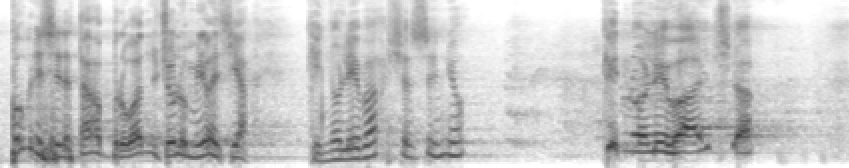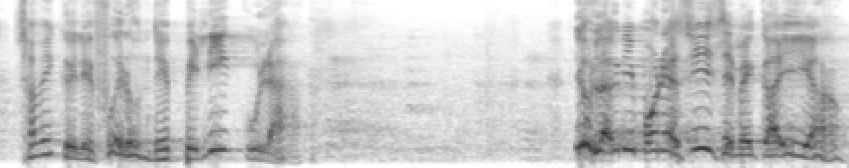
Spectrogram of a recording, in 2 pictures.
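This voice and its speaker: A middle-aged Argentine man preaches a testimony-driven sermon, voicing the people in his stories. His voice sits high and is heavily gravelly with fry. It rings out with a long hall reverb from the church. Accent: Argentine Rioplatense Spanish. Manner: animated storyteller, acting out dialogue.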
